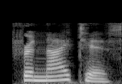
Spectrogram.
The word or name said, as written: phrenitis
